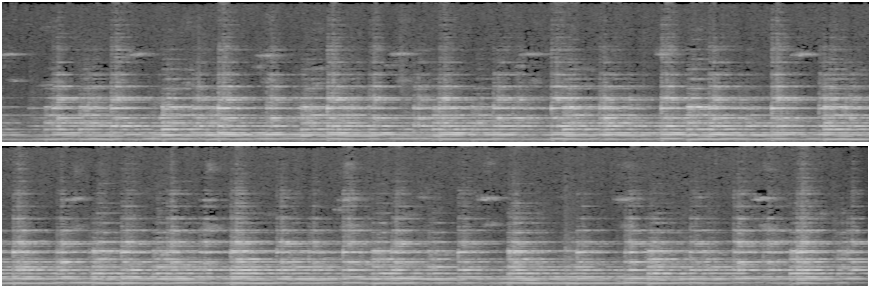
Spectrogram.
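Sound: church bells ringing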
